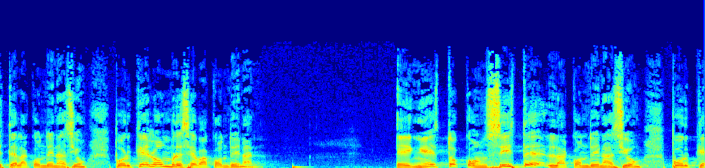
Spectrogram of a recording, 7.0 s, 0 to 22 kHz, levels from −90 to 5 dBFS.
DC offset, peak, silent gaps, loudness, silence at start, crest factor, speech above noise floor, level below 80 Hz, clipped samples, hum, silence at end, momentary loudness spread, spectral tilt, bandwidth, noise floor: under 0.1%; -6 dBFS; none; -19 LUFS; 0 s; 14 dB; 36 dB; -46 dBFS; under 0.1%; none; 0 s; 9 LU; -4.5 dB/octave; 16 kHz; -56 dBFS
